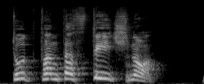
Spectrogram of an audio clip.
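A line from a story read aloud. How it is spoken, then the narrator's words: Exclaiming. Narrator (Ukrainian): вигукнула Чо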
